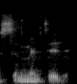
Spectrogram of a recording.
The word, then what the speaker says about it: cemented: Now, the C in the beginning of both words up top is followed by an E. Now, we're going to look at this in a moment, but most all of the time a C is followed by an E. That is a soft C sound.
